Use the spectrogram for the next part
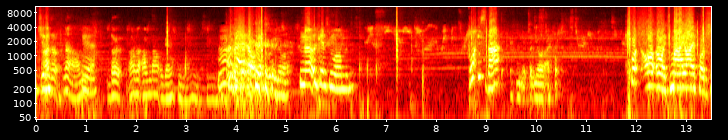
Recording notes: For example the input volume was too loud so we sound very loud. I think the recording cuts out early because if I remeber my Mum's mobile started ringing and I didn't want our listeners to hear her shitty ring tone.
